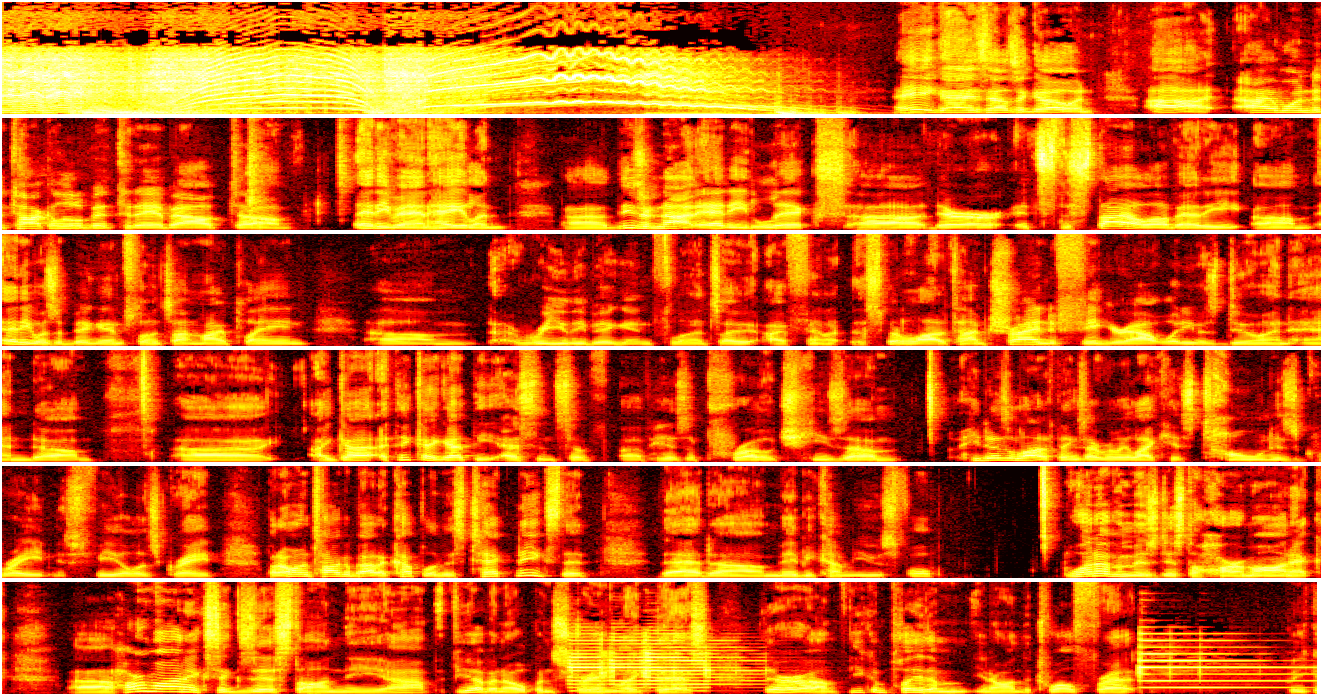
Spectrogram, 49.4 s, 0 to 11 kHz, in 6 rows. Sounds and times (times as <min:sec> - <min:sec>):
Speech: 0:05.6 - 0:38.8, 0:39.5 - 0:48.4.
